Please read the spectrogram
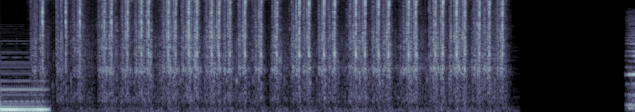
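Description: A held musical chord cuts off, and a rapid run of sharp, irregular clicks follows at about six a second for roughly four and a half seconds, then stops dead.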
